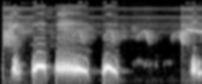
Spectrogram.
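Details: Dove cooing: a short soft note, two clipped coos and a longer drawn-out falling coo, then a short coo, all mid-pitched and hollow, with faint high chirps from another bird and otherwise quiet surroundings.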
